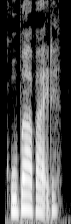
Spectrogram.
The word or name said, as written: gruppearbejde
